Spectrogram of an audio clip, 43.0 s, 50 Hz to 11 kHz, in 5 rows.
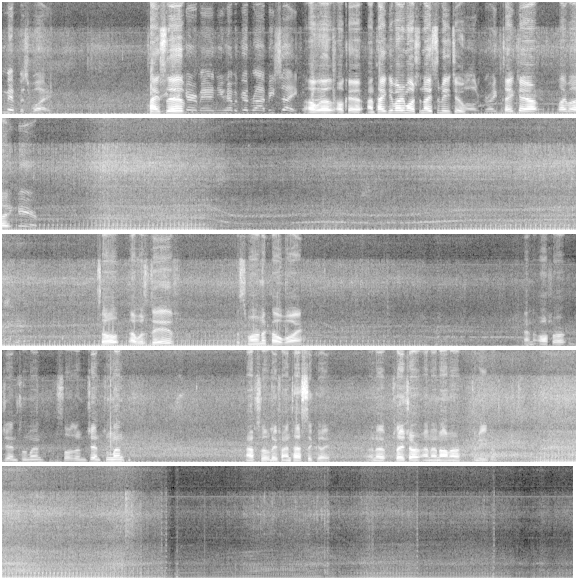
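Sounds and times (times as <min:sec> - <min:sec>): motorcycle engine running: 0:00.0 - 0:43.0.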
